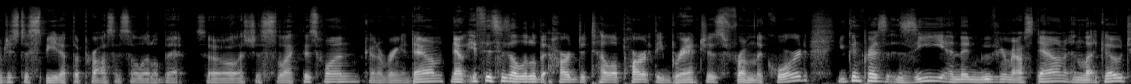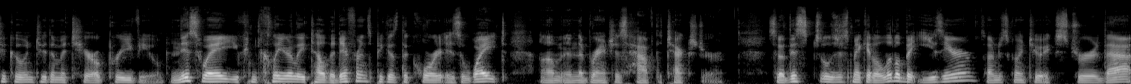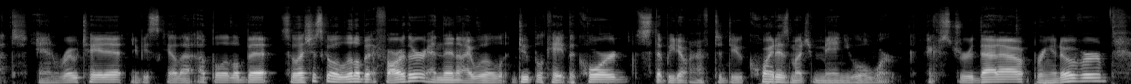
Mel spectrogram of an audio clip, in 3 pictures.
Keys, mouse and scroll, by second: 0.0 middle click, 0.4 r, 0.7 g, 1.4 right click, 1.7 scroll up 1, 1.7 middle click, 1.8 right click, 2.0 shift+middle click, 2.5 g, 2.9 r, 3.3 g, 3.7 middle click, 3.8-4.4 scroll down 4, 4.3 middle click, 10.5 z, 11.3 scroll down 2, 11.5 middle click, 12.3-13.1 scroll up 4, 12.8 right click, 13.1 g, 14.0 middle click, 14.4 e, 15.1 shift+middle click, 15.7-21.6 typing, 16.8 middle click, 17.6 middle click, 20.8 middle click, 21.1 shift+middle click, 22.4 shift+middle click, 22.9 scroll up 1, 22.9-31.9 typing, 24.4 middle click, 25.8 shift+middle click, 27.1 middle click, 28.1 middle click, 29.4 middle click, 31.5 middle click, 32.4 shift+middle click, 33.1 r, 33.5 g, 33.8 r.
